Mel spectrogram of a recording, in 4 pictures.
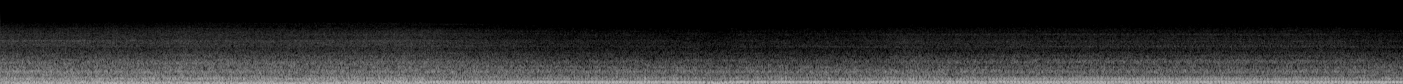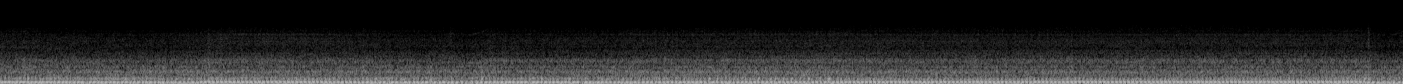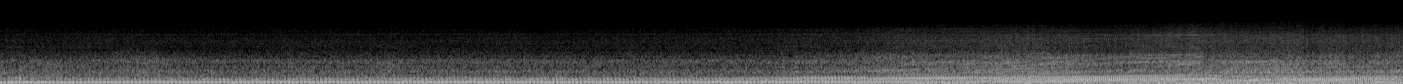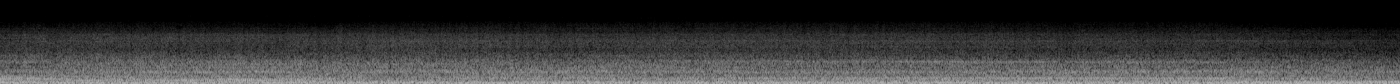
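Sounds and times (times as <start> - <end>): wind rush on microphone: 40.2 - 56.0.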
